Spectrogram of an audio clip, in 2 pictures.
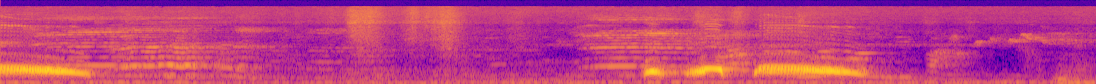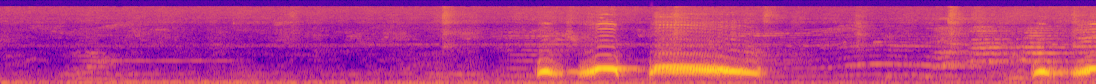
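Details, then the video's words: Zebra dove, a female calling for a male, repeating a mellow cooing phrase of quick stuttered notes ending in a sustained, rolling coo, heard about three times with quiet pauses and faint clicks between. "Suara burung derkuku betina memanggil jantan"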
